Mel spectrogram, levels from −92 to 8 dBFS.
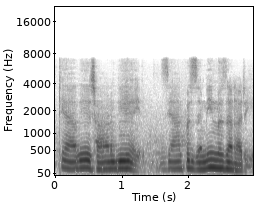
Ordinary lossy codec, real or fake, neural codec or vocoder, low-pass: none; fake; codec, 16 kHz, 0.5 kbps, X-Codec, HuBERT features, trained on balanced general audio; 7.2 kHz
